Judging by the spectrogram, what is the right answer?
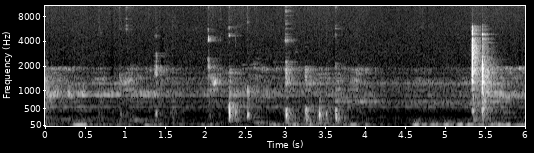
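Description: Faint computer keyboard typing, heard as scattered soft key clicks close to silence, with a couple of sharper clicks near the end.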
